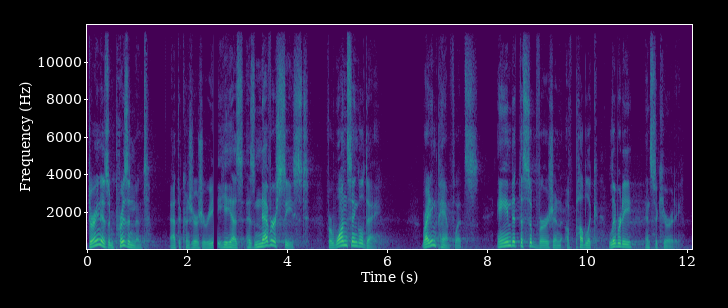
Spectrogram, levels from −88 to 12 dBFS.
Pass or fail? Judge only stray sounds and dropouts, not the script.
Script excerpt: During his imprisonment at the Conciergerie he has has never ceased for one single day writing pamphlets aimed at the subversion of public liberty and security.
fail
